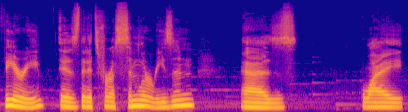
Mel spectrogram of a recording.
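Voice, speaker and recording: Dark, mellow-voiced man doing game commentary. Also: medium pitch, no room sound. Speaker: gaming channel host. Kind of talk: casual let's play commentary.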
